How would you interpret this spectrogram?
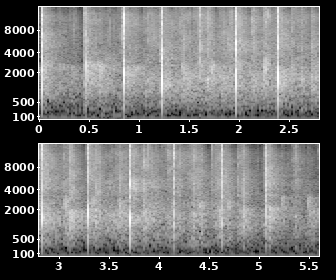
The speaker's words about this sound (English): All mothers, please stand. Let us give them all a round of applause.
